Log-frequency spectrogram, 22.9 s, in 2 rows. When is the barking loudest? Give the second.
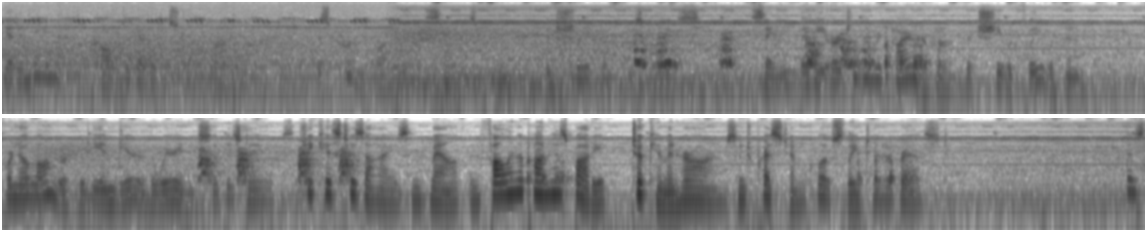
7 s.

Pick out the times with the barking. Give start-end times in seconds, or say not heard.
6.3-7.4, 8.0-8.8, 13.3-15.0.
